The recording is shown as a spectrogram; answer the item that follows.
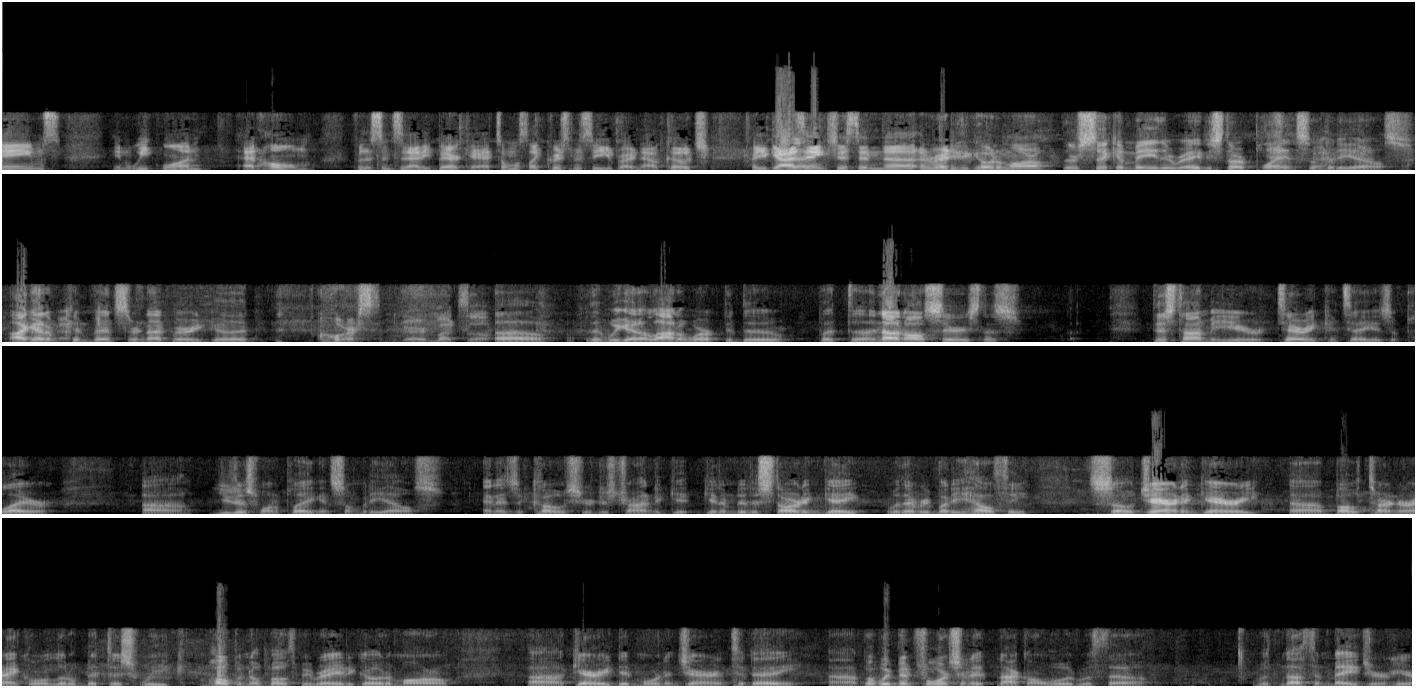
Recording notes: live from the Montgomery Inn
